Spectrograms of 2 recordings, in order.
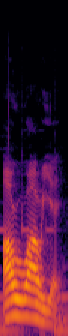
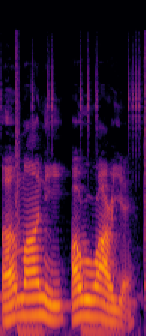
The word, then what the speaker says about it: Oruwariye: I feel like I'm having to pace myself when I say it, but that's the way to say it. That is the way it says on the Penn State pronunciation guides.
